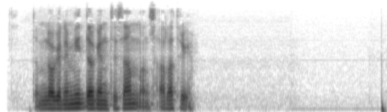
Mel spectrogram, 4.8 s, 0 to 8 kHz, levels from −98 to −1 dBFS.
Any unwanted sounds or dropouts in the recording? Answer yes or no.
no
